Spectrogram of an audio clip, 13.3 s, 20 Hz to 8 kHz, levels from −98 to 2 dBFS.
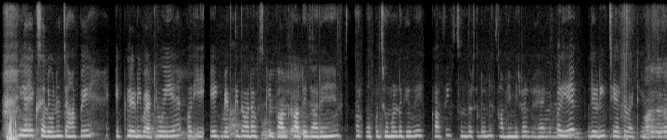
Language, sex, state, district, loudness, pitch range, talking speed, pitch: Hindi, female, Uttar Pradesh, Etah, -28 LUFS, 250-275 Hz, 185 wpm, 260 Hz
